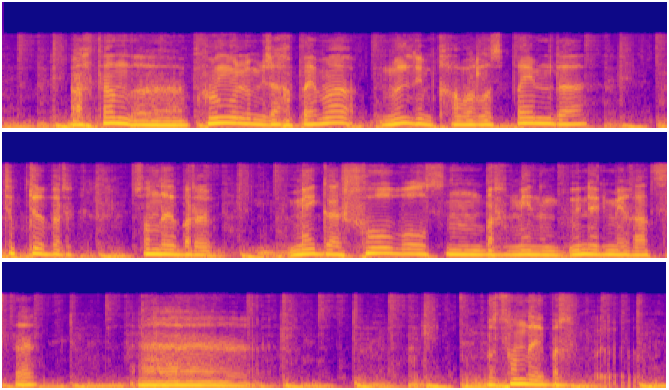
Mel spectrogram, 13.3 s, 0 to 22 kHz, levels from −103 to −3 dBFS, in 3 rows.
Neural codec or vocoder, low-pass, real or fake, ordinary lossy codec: codec, 16 kHz, 4 kbps, FunCodec, trained on LibriTTS, 50 frames a second; none; fake; none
